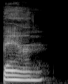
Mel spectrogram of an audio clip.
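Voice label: "ban", English; oxford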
